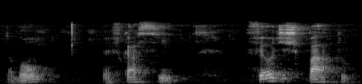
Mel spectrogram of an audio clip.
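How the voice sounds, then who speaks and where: Bright-voiced male teacher. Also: mid-range voice, moderate pace, a little hiss or hum. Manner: didactic, checks in with "tá bom?". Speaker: grammar teacher. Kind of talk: explaining a lesson. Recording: echoey room, slightly dull audio.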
